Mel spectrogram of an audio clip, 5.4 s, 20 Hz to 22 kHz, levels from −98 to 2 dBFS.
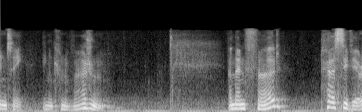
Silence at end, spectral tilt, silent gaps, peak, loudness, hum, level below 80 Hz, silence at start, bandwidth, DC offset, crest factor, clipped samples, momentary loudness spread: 0 s; -5.5 dB/octave; none; 0 dBFS; -14 LUFS; none; -32 dBFS; 0 s; 8 kHz; under 0.1%; 16 dB; under 0.1%; 23 LU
